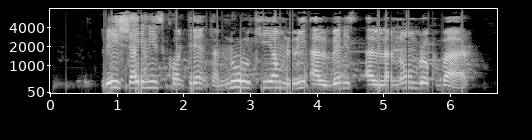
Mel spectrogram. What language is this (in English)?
Esperanto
